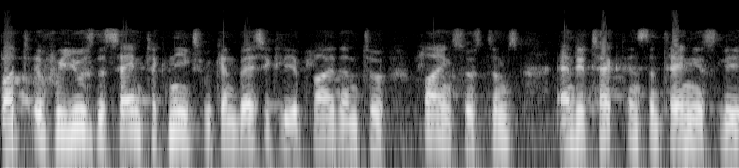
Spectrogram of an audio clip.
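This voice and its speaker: A man's fairly high voice at a very fast pace, with ordinary pitch variation and a dry, close sound with no echo. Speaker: robotics researcher. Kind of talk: conference talk.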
